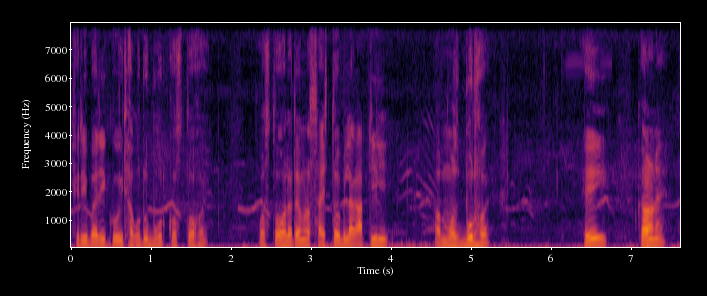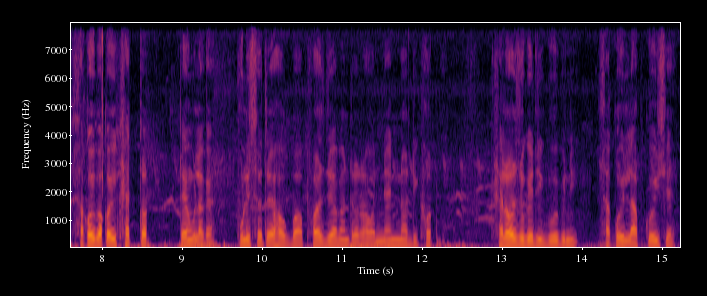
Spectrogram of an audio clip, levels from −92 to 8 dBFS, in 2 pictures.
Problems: constant background noise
